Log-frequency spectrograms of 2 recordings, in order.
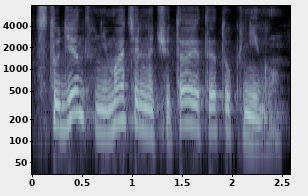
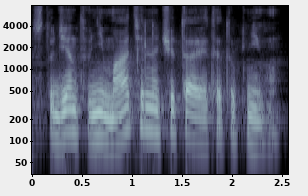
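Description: First: The main stress falls on the word книгу. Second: The main stress falls on the word внимательно. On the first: "Последнее слово «книгу», туда на него падает синтагматическое ударение и фразовое ударение" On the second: "Еще левее"

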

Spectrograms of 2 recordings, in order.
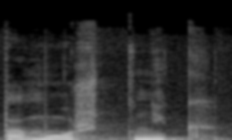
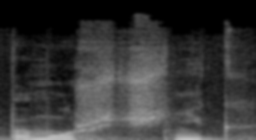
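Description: First: An sh then a nasally released t precede n. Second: An sh then a ch come before the n. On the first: The speaker calls it right. "«т», которое взрывается в носоглотку, в «н»" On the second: The speaker calls it wrong. "«ш» – это щелевой звук. За ним идет «ч»"

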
